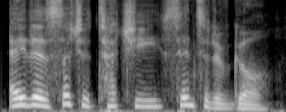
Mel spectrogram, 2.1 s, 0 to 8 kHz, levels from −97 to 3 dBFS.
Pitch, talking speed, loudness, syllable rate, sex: 155 Hz, 195 wpm, -20 LUFS, 6.2 syllables/s, male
